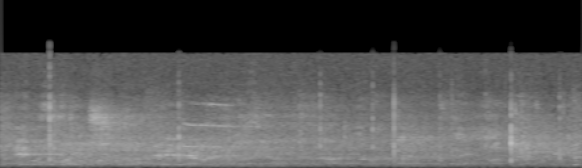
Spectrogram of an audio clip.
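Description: Indistinct crowd chatter echoing in a large sports hall, with a few sharp knocks scattered through it.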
